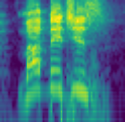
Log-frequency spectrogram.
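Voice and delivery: normal talking voice

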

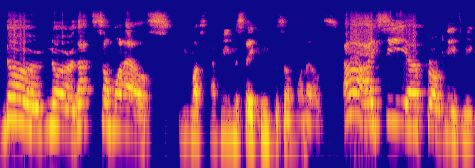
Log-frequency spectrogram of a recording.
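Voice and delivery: wriggle out of being recognized; lightly acted flustered denial; evasive denial. Dawn denies who he is, flees.

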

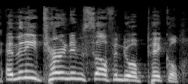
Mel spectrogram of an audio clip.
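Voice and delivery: high excited meme voice; meme quote. Retold or imitated. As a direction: quote it like the viral clip. Quoting the meme.

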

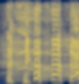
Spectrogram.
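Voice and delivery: high giggle; laughing. Real, not acted. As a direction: burst of laughter. Laughing at own story.

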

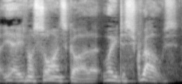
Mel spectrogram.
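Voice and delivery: lightly put-on gruff British; gruff British accent. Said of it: "a weird kind of gruff British accent".

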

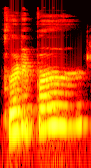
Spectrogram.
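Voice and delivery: high, soft talking-bird coo; parrot voice. Pretend. Petting the raven, coaxing it.

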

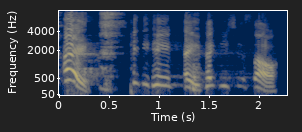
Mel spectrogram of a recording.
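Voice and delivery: high-pitched giggly pleading; mock-serious protest, fighting giggles; trying not to laugh. Telling her to take handcuffs off, trying not to laugh. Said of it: "try not to laugh".

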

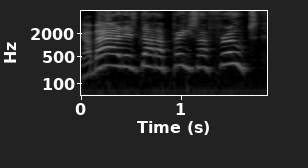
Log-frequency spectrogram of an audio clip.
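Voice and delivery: high, loud, theatrical raging; Willy Loman. Retold or imitated. Podcaster mocking a film's big tragic moment, loud raging. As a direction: rage it out as a hammed-up tragic speech. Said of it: "he's raging against the dying of the light".

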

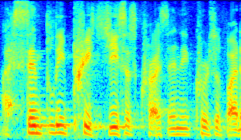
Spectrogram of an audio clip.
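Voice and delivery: softly whispered quote. Acted. Preacher voicing Paul's humble words, soft whisper. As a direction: hush it like a confession. Quoting Paul in hushed tone.

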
